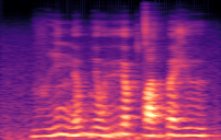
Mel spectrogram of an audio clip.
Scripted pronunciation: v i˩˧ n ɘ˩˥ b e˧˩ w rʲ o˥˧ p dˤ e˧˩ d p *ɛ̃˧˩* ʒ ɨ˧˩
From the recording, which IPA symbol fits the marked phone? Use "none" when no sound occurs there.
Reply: ɛ˧˩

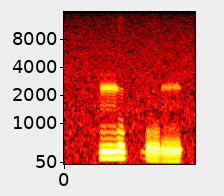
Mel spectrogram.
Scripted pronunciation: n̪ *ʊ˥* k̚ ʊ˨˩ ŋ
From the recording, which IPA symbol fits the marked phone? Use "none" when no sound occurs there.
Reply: ʊ˥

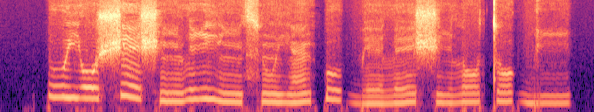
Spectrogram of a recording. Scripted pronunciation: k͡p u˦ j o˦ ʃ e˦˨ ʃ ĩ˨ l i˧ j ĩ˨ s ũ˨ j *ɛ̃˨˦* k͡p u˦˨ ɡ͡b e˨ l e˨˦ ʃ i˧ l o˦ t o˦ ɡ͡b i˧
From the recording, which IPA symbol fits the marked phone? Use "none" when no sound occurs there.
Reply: ɛ̃˨˦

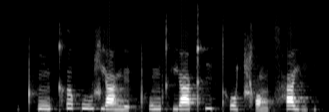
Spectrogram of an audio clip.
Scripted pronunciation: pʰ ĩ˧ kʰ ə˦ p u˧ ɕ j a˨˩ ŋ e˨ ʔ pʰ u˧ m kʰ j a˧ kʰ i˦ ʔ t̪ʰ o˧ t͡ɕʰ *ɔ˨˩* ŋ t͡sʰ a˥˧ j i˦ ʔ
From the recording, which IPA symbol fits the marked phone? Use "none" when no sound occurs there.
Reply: ɔ˨˩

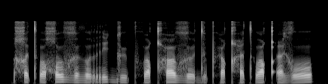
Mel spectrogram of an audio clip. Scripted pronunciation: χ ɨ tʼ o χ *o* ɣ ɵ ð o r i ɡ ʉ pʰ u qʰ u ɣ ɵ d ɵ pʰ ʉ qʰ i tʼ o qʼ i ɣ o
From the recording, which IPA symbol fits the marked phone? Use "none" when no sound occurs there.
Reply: u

